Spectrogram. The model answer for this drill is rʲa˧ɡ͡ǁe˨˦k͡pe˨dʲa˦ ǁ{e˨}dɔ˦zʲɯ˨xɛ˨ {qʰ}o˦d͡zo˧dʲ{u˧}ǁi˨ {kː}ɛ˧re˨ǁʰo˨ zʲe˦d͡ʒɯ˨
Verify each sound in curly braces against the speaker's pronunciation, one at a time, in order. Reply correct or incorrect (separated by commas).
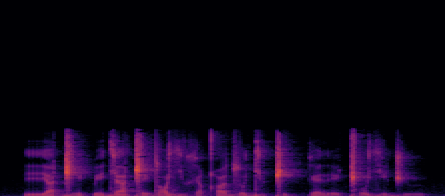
correct, correct, incorrect, correct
